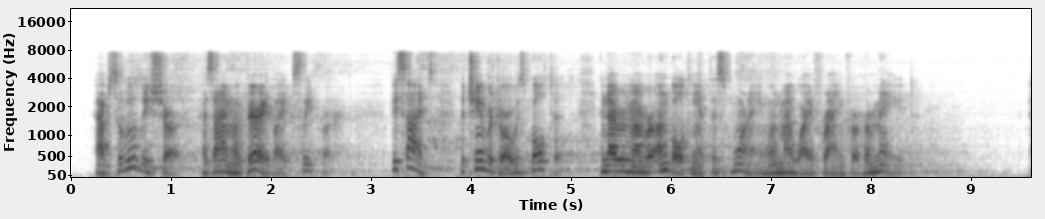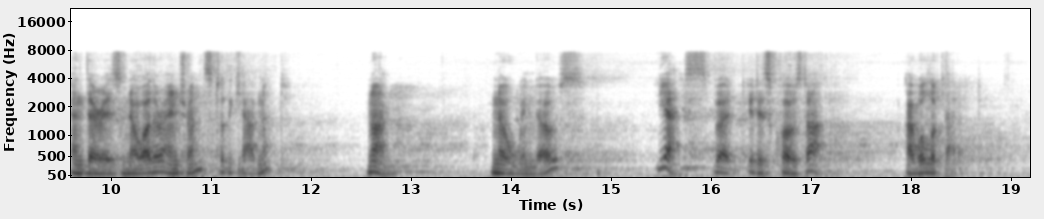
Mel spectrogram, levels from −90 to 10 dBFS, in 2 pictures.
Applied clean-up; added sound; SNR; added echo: neural separator model SepFormer DNS4.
